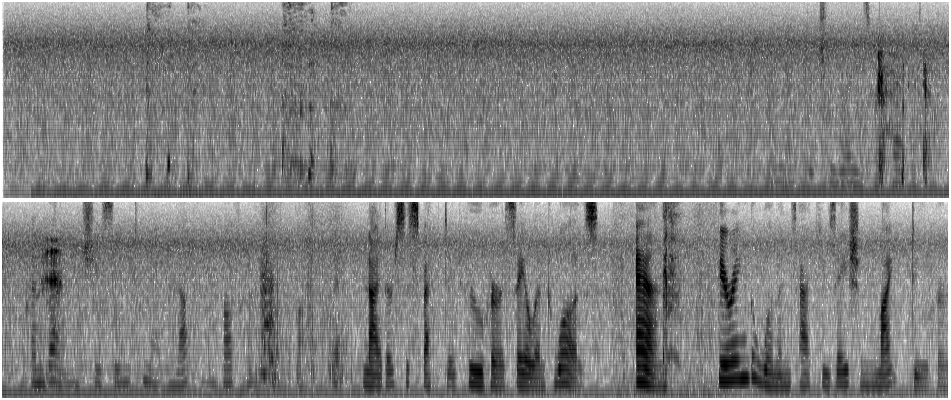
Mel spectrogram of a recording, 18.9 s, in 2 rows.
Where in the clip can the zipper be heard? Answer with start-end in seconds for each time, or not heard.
11.9-13.0.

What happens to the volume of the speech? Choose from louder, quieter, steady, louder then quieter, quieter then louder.
louder.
